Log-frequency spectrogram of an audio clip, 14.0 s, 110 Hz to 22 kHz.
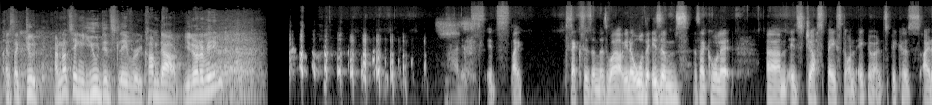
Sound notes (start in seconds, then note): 4.3 laughter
